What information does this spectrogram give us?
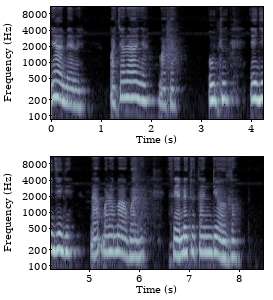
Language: Igbo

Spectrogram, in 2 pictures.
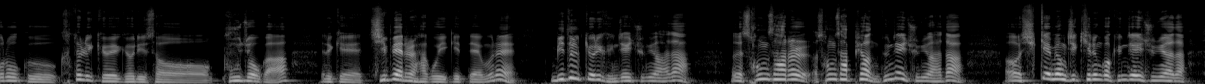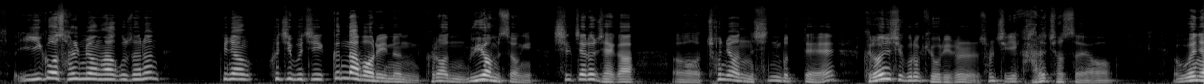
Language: Korean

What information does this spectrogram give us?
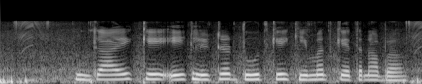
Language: Bhojpuri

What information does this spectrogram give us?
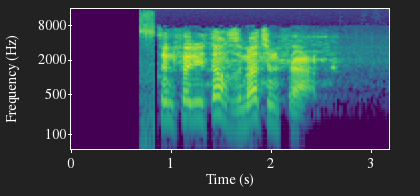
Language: Kabyle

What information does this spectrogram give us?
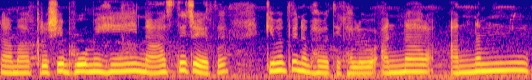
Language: Sanskrit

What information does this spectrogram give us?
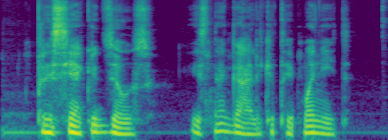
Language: Lithuanian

